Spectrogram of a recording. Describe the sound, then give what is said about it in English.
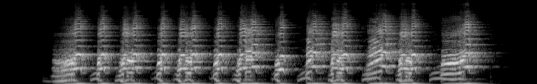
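A goose call blows a quick, rhythmic run of sharp clucks and paired double clucks, about ten honking notes, loud with no talking. “If I had something that I see myself doing a lot, it's a cluck, double cluck sequence, and here's what it sounds like.”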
